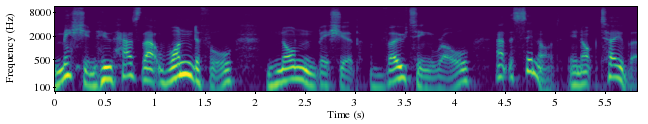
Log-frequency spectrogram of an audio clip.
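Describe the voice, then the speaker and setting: The voice moves in very wide pitch swings. The recording is very clean, with a silent background. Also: man. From England, Gloucestershire. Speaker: podcast host. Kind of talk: casual chat. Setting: studio.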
